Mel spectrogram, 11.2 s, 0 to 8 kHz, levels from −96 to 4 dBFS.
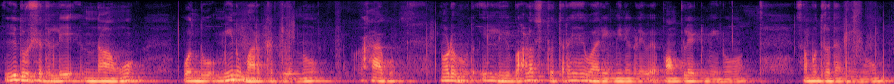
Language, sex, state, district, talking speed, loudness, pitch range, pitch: Kannada, male, Karnataka, Shimoga, 95 wpm, -17 LUFS, 100-115 Hz, 105 Hz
